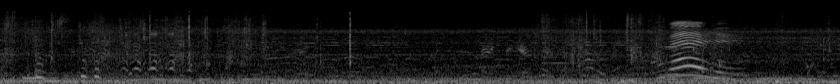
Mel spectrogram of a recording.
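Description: Faint voices over a steady low hum, with one sharp tick partway through. Near the end a child calls out "No. No."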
